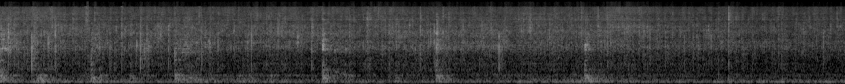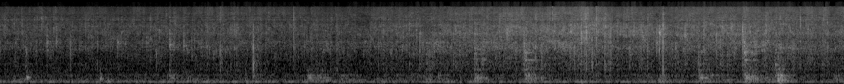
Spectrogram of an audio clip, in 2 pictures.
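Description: Onion frying in a pan until browned for a homemade fish curry, with a continuous close sizzle and occasional stirring scrapes, no voices over it.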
